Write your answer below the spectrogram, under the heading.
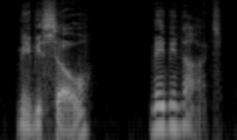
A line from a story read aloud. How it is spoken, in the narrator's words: very kindly said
